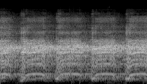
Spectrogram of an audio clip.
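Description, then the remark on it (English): A duck call blown loud, giving a rapid run of about four harsh, raspy hen quacks that blur together with little pause between them, made by opening the throat up while keeping the same pressure and push, and no voices. “I can get real raspy. I mean, extremely raspy by opening my throat up.”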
